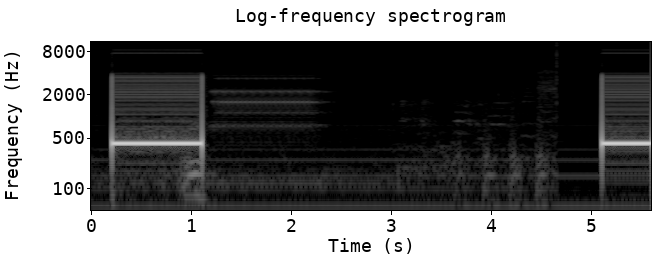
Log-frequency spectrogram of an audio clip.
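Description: Telephone line tone during a call to the police: a steady low beep about a second long, then near-silence with a few faint clicks and tones, then the same beep returning.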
